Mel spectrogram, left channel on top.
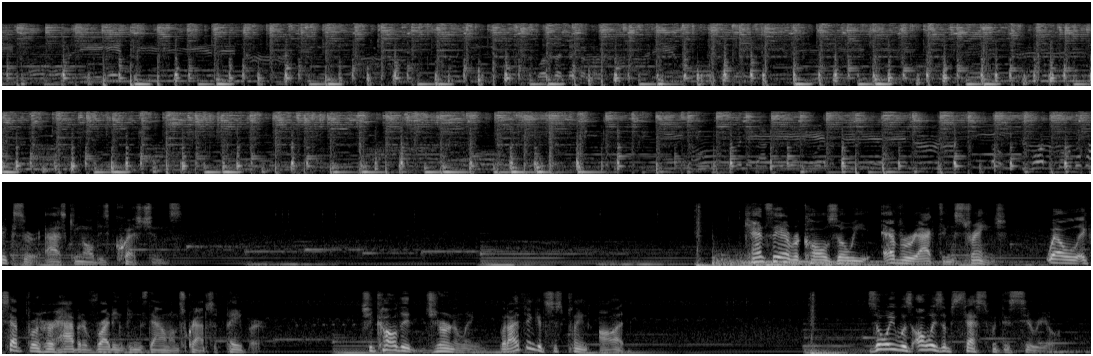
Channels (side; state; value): both; different; correlation 0.00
